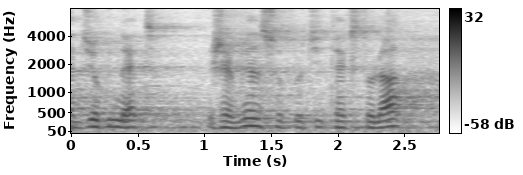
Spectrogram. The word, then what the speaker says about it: Diognète: Vous tapez Épître à Diognète, comme ça se prononce, D-I-O-G-N-E-T-E, hein, Diognète.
